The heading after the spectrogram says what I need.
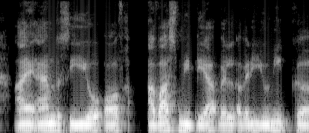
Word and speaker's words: Havas: organizations, and currently I am the CEO of Havas Media. Well, a very unique name because it is spelled as HAVAS, and I have not coined it.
